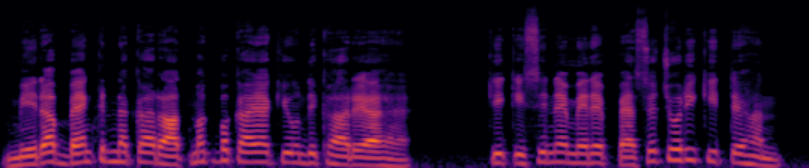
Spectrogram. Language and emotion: Punjabi, fearful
